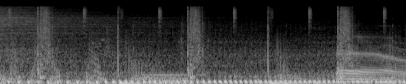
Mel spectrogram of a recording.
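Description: Small Honda motorcycle engine running as the bike rides off along a rough dirt track, in a quick, even low pulse, with a few sharp clicks over it.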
